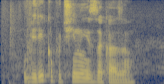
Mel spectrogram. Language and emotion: Russian, neutral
